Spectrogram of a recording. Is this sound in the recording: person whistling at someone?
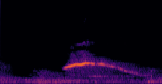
yes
